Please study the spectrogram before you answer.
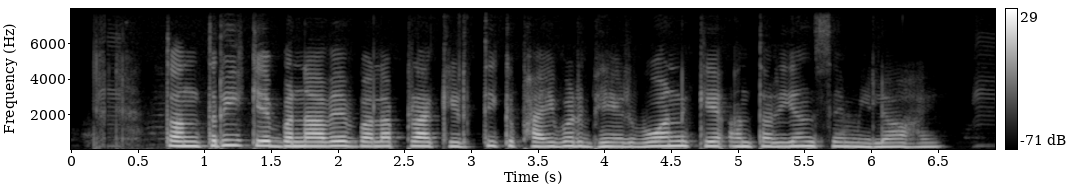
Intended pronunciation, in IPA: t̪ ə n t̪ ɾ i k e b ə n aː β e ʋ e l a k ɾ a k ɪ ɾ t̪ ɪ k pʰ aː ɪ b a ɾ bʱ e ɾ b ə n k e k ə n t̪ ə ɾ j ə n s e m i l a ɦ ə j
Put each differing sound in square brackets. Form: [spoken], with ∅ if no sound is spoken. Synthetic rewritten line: t̪ ə n t̪ ɾ i k e b ə n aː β e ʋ [a] l a [p] ɾ a k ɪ ɾ t̪ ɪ k pʰ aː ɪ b [ə] ɾ bʱ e ɾ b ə n k e [ʔ] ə n t̪ ə ɾ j ə n s e m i l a ɦ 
